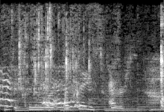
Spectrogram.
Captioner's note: baby crying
